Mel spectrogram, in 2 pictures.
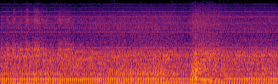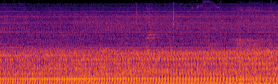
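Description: Bajaj motorcycle's single-cylinder engine running steadily at low road speed, heard from inside the rider's helmet. About four seconds in, the engine note briefly dips and picks up again.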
